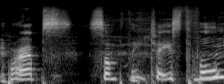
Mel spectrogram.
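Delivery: crying while speaking. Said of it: "and she's, like, crying".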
